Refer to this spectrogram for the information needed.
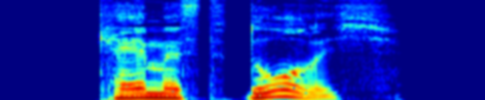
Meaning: second-person singular subjunctive II of durchkommen
- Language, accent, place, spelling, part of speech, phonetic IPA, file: German, Germany, Berlin, kämest durch, verb, [ˌkɛːməst ˈdʊʁç], De-kämest durch.ogg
